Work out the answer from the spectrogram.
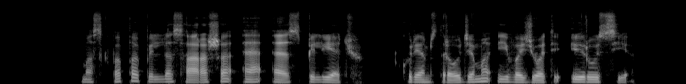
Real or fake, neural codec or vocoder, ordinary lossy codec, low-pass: real; none; MP3, 96 kbps; 14.4 kHz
